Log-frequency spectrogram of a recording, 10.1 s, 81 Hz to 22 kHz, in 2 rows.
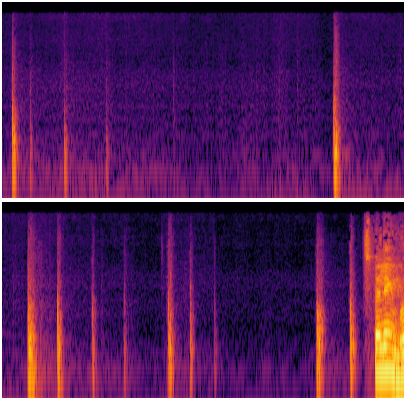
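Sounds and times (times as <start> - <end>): marker tapping on board: 0.0 - 1.5, 4.1 - 4.4, 5.3 - 7.8, 8.9 - 9.6.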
